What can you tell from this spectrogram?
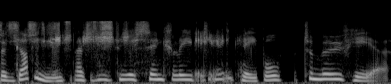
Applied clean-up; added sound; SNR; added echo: neural diffusion model UNIVERSE++.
